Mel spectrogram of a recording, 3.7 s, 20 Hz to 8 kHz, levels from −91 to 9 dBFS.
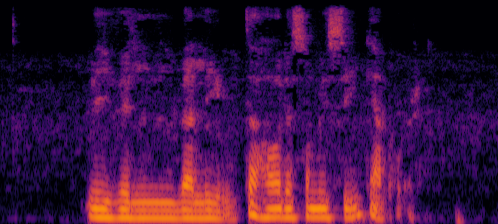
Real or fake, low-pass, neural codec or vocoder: real; 7.2 kHz; none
